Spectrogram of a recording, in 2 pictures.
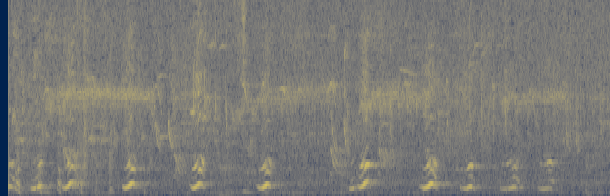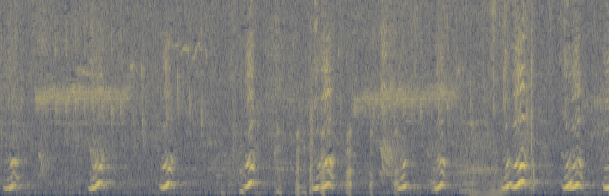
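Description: A lar gibbon gives a long series of short, rising whoops, repeated about twice a second.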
